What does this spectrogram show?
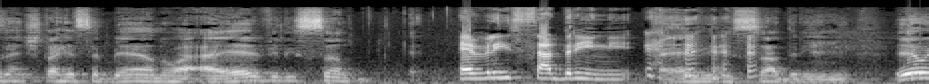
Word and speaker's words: Evellyn Sadrine: Agora acertou, Evelyn Sadrini. É uma pronúncia um pouquinho complicada. Tudo bem, Evelyn? Bom, tudo bom. Meu nome é Evelyn Sadrini, tenho 30 anos, sou mãe de um bebê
